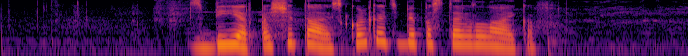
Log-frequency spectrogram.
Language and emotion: Russian, positive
